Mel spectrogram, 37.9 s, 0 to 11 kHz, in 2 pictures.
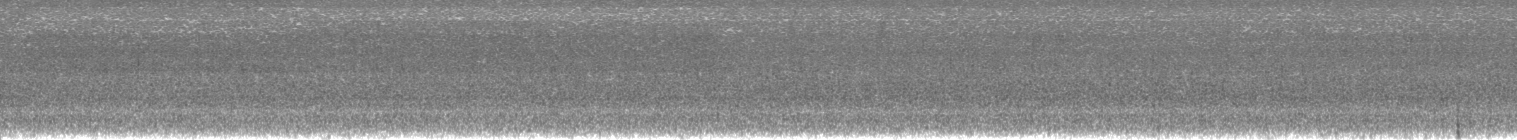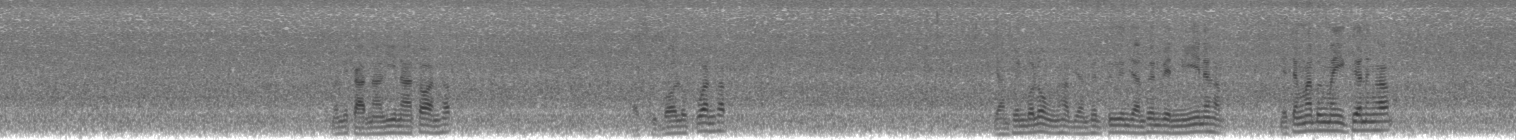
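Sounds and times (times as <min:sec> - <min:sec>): water rushing: 0:00.0 - 0:37.9
short knock: 0:18.2 - 0:18.5.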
